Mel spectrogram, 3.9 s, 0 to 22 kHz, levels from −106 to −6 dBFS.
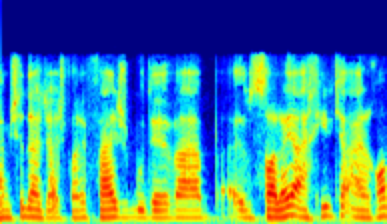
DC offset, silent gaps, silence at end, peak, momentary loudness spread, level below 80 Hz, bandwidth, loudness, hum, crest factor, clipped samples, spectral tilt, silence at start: under 0.1%; none; 0 s; -4 dBFS; 12 LU; -56 dBFS; 8.4 kHz; -23 LUFS; none; 18 dB; under 0.1%; -5.5 dB/octave; 0 s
